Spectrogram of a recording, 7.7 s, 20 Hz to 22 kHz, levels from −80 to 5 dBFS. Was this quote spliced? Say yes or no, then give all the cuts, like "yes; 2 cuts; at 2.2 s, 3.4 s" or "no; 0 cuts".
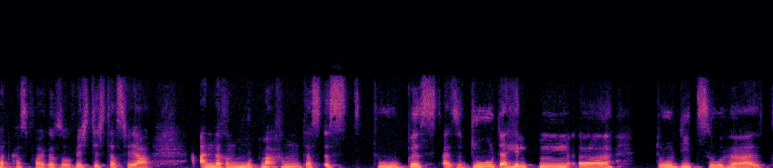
no; 0 cuts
